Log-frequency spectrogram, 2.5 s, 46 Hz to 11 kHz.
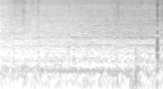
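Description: Chevrolet Silverado 1500 pickup's engine idling, heard as a steady low hum inside the cab.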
